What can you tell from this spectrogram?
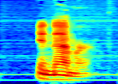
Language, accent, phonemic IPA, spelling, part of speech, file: English, US, /ɪˈnæmɚ/, enamor, verb, En-us-enamor.ogg
- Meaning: 1. To cause to be in love 2. To captivate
